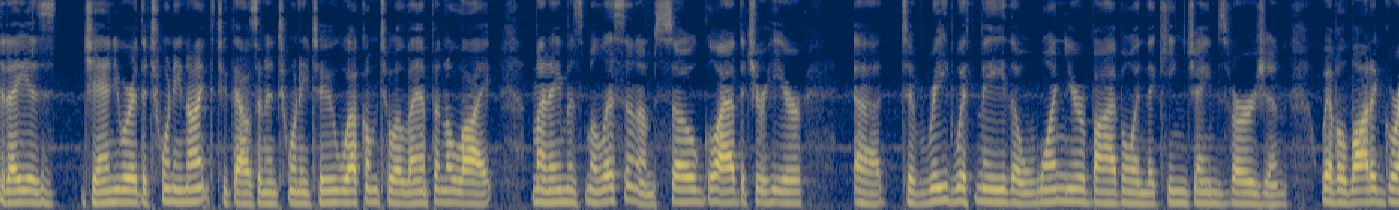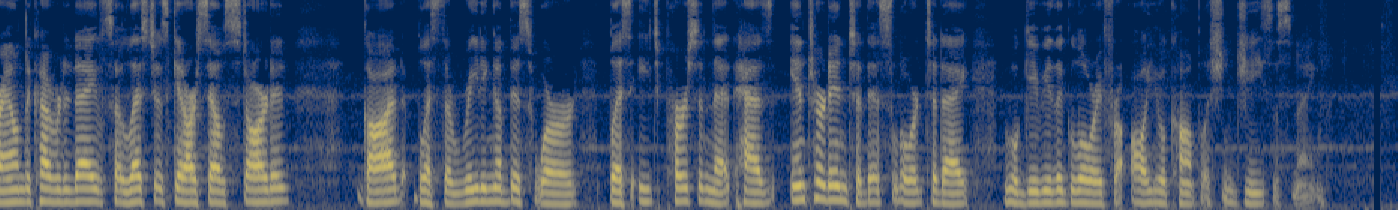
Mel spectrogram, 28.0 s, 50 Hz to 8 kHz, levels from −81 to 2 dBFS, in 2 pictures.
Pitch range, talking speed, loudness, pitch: 155-175 Hz, 175 wpm, -19 LUFS, 165 Hz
